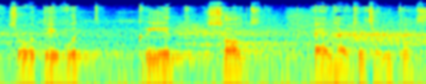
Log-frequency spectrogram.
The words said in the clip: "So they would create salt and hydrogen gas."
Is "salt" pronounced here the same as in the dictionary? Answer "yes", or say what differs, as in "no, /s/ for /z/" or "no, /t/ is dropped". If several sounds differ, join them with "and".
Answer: yes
